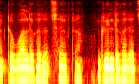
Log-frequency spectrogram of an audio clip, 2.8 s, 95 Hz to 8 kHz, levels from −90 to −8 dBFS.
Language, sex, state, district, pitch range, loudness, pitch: Bengali, male, Tripura, Unakoti, 110-115 Hz, -16 LUFS, 115 Hz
